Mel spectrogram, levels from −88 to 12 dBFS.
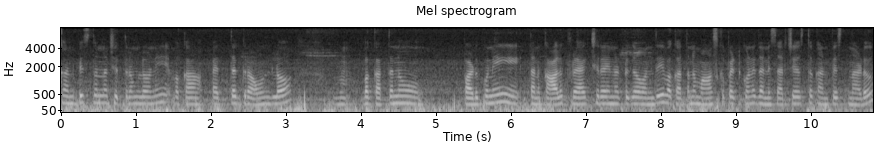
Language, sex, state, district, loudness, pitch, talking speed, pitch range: Telugu, female, Andhra Pradesh, Srikakulam, -21 LUFS, 200 Hz, 110 wpm, 190-210 Hz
